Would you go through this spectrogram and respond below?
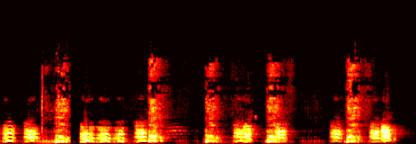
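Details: A single dog barks loudly and steadily, around eleven full, ringing barks in just over five seconds, each short and punchy with tiny gaps between.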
